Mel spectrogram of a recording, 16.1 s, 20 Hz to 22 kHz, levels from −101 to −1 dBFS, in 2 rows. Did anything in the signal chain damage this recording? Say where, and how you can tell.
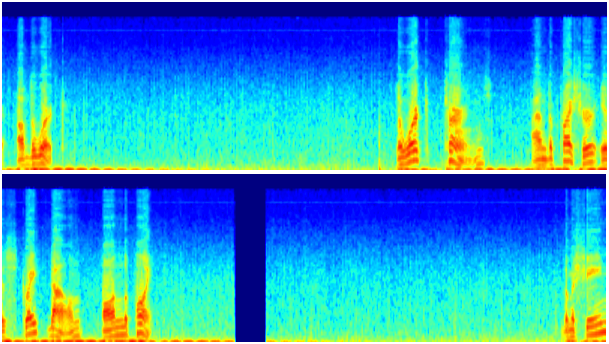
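Yes: the sound drops to silence from 11.16 to 11.59 s, a 410 ms gap. This is a playback stall, likely the player's buffer running dry.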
